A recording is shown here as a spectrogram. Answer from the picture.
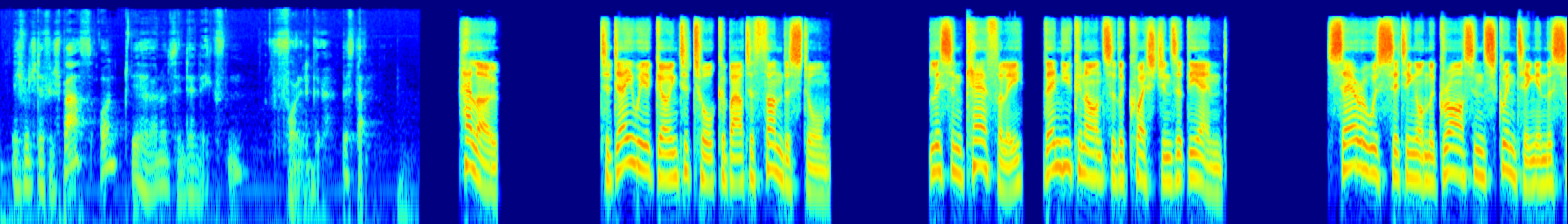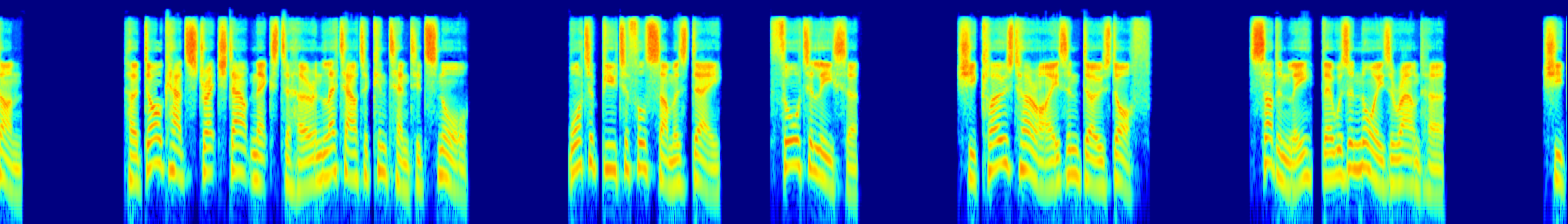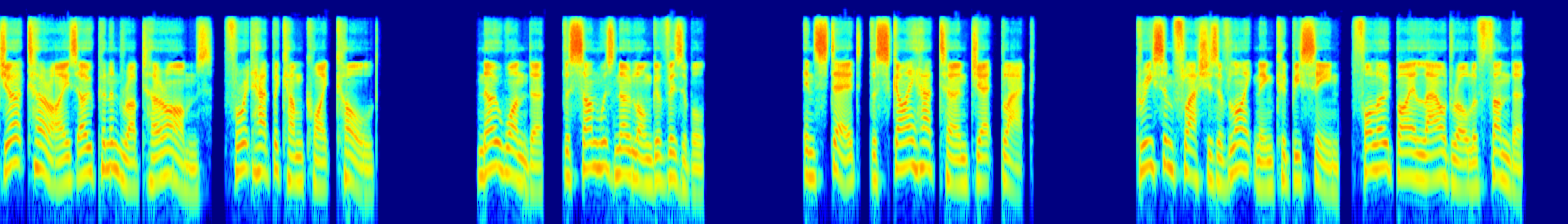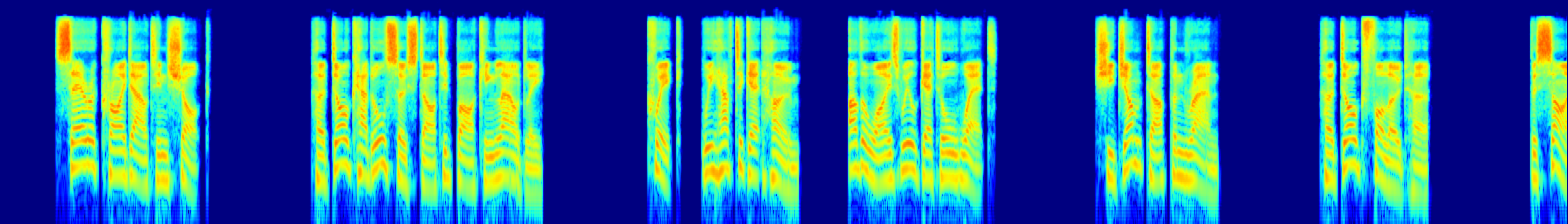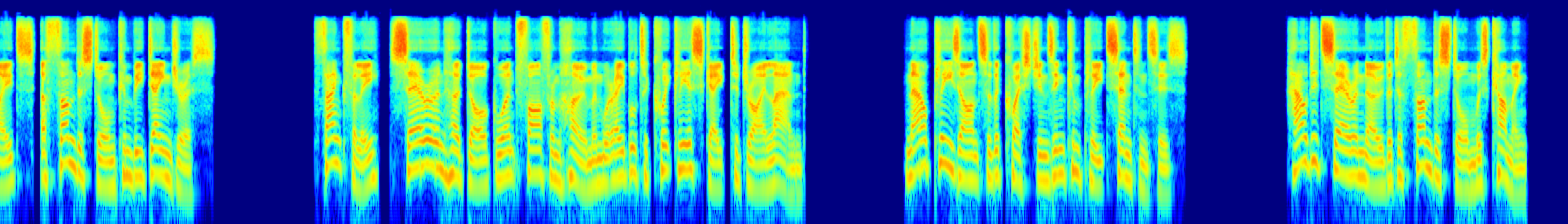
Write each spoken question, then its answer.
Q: How did Sarah know that a thunderstorm was coming?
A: she realized that a thunderstorm was coming because it suddenly became loud and cold around her.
